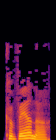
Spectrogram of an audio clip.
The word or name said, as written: cavana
